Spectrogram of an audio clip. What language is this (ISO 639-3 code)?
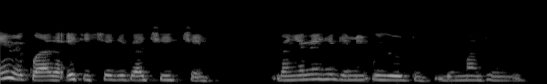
ibo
